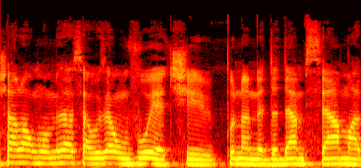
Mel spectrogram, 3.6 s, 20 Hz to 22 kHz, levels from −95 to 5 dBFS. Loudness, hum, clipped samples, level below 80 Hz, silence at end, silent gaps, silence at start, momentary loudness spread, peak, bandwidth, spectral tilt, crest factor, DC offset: -19 LUFS; none; under 0.1%; -46 dBFS; 0 s; none; 0 s; 3 LU; -2 dBFS; 13 kHz; -6.5 dB/octave; 16 dB; under 0.1%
